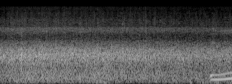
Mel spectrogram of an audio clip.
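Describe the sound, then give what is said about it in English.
Steady, dense night rainfall in an old-growth forest in Borneo hisses evenly throughout, a continuous wash of drops with a high insect-like shimmer above it; a voice briefly begins right at the end. “This is the rain at night in an old growth forest in Borneo.”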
